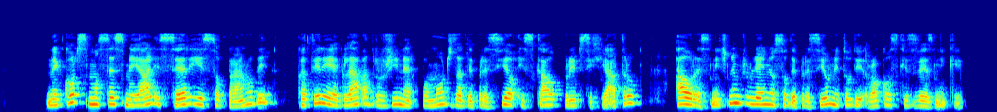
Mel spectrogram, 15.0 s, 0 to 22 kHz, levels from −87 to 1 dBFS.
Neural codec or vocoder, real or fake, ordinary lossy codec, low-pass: vocoder, 22.05 kHz, 80 mel bands, Vocos; fake; MP3, 48 kbps; 7.2 kHz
